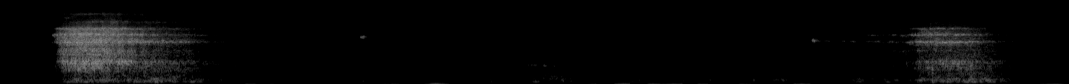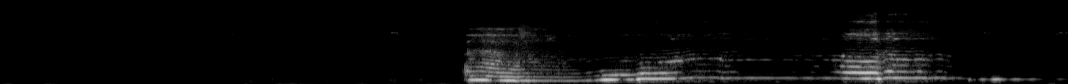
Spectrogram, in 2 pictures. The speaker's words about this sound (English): We're going to take 3 deep breaths in the nose and out the mouth together.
